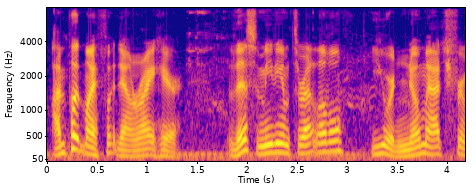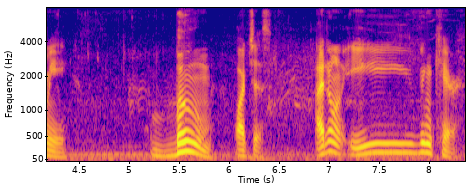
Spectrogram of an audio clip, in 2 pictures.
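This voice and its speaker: A man's voice: on the high side, sing-song, unhurried, a bit bright. A man giving casual, playfully boastful commentary on a mobile game while walking in a park. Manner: playful, boastful trash talk. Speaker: gaming YouTuber.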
